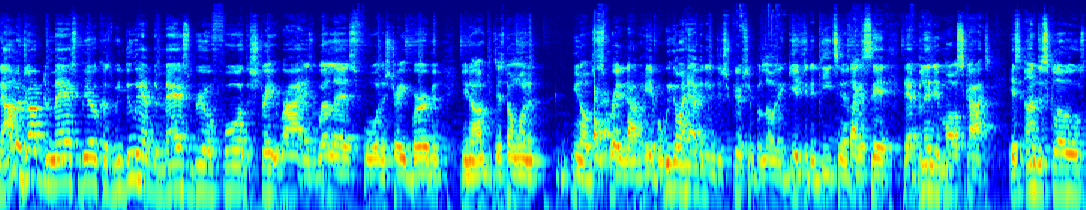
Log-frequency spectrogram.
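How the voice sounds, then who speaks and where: A man talks at a fairly quick pace with a medium pitch and ordinary pitch variation. Audible room echo and noticeable background noise are present. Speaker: whiskey review podcast host. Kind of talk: casual tasting review chat. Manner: animated.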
